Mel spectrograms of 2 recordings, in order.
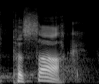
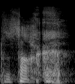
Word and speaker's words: Pesach: The word is Pesach. And you can say it like a Jewish person, Pesach. And you can get that in there, Pesach.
